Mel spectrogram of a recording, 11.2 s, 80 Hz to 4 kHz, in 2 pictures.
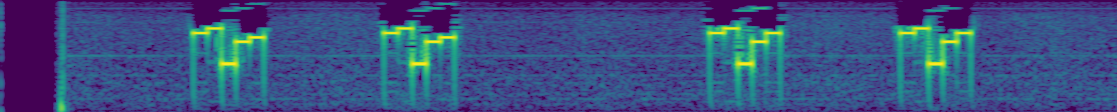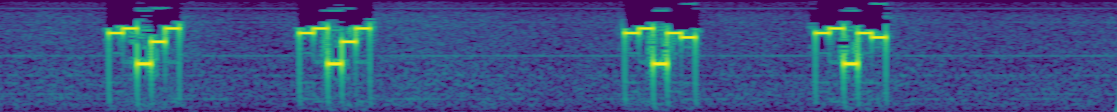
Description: Five-tone selective call (ZVEI), heard as quick runs of five tones, tones of about 80 ms. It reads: 89167 89167 89168 89168 89169 89169 89187 89187
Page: /455/SDR/ZVEI/89121/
